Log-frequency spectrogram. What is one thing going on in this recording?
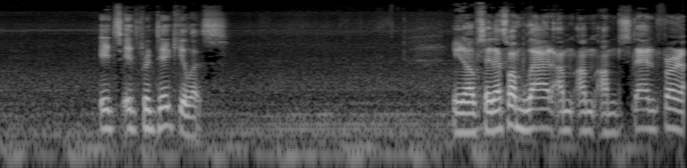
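A young man speaks casually, close up.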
